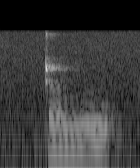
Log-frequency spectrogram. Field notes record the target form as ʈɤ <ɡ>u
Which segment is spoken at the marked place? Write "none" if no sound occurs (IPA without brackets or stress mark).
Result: ŋ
